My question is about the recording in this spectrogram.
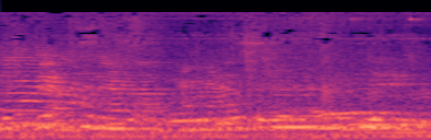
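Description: Indistinct voices of people talking in a shop.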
